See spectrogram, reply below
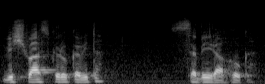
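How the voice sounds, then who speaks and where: A man's voice: fairly low pitch, steady tone, unhurried, dark tone, husky. An actor playing an earnest, idealistic young man in a radio play, speaking in lofty, poetic, declamatory lines. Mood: idealistic, pleading. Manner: lofty, declamatory, literary diction. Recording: dull archival radio recording.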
